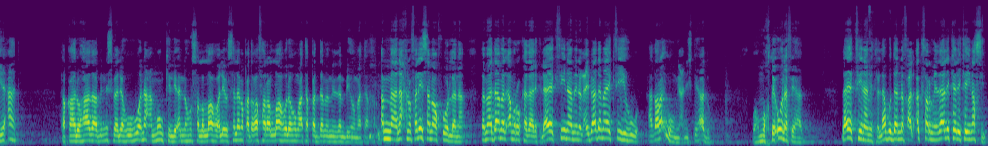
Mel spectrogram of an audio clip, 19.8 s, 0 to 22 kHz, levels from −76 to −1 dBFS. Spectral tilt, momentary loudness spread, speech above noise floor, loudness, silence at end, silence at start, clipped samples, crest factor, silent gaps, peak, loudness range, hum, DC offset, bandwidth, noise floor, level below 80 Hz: -6 dB/octave; 10 LU; 38 dB; -13 LUFS; 0.05 s; 0 s; under 0.1%; 14 dB; none; 0 dBFS; 4 LU; none; under 0.1%; 14 kHz; -51 dBFS; -60 dBFS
